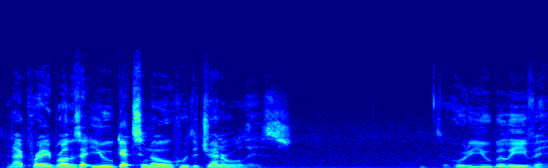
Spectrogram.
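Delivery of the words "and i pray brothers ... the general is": ordinary delivery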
